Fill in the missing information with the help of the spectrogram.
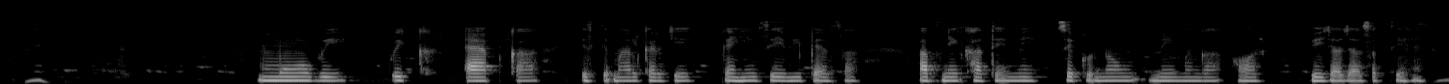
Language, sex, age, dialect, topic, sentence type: Hindi, female, 25-30, Garhwali, banking, statement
